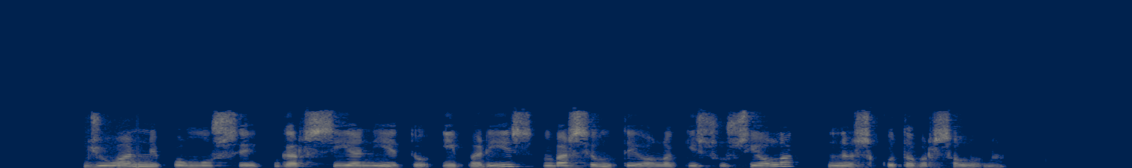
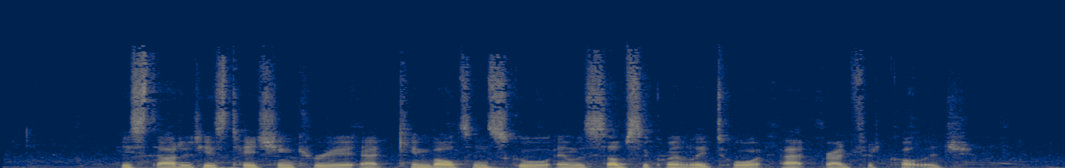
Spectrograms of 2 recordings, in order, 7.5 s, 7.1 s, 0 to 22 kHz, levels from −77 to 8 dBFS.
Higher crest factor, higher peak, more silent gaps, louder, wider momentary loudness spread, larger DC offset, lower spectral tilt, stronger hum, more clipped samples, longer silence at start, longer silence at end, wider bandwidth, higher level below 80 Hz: about the same, 22 dB vs 18 dB; second, -14 dBFS vs -6 dBFS; first, 1.78-1.84 s, 2.92-2.96 s, 5.35-5.53 s vs none; second, -33 LUFS vs -24 LUFS; about the same, 8 LU vs 7 LU; neither; second, -1.5 dB/octave vs -5.5 dB/octave; neither; neither; second, 0.55 s vs 0.8 s; first, 0.85 s vs 0.35 s; second, 8 kHz vs 16 kHz; second, -72 dBFS vs -46 dBFS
